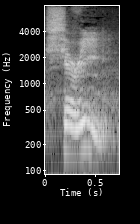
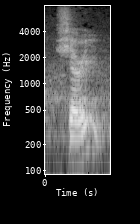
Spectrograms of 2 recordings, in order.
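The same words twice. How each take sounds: First: Said in the usual way. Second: Cherie said the French way, lower with a rising end; a lightly French Cherie; French pronunciation. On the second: Shown as a demonstration. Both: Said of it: "Say it like you're French".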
